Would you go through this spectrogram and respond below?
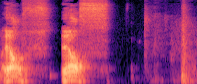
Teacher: Il faut rentrer un peu plus la langue, la soulever plus vers l'arrière et prononcer d'une emphatisation. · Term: lettre emphatique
